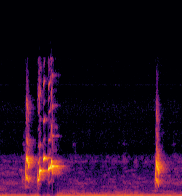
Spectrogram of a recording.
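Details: Sooty-headed bulbul in loud, clear song to encourage quiet bulbuls to sing: a quick bubbly three-note whistled phrase, then after a pause a single short sharp note, over a low background hum.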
